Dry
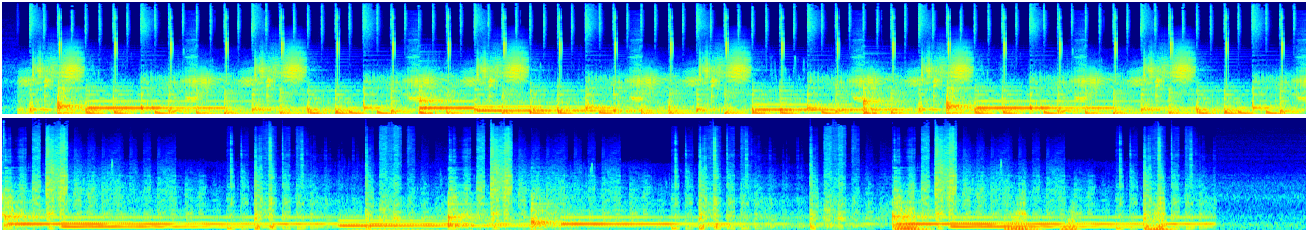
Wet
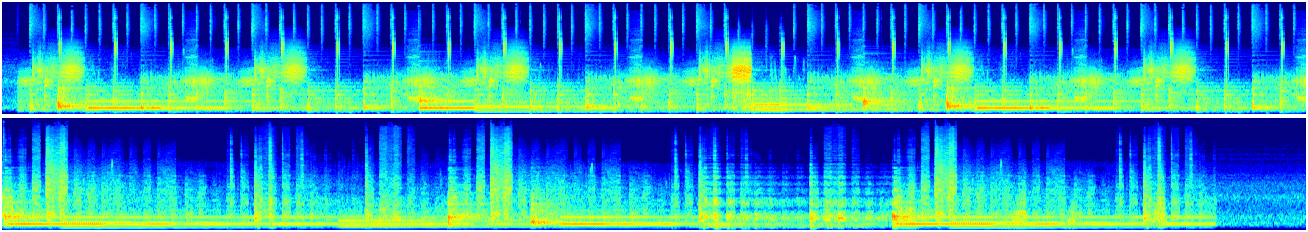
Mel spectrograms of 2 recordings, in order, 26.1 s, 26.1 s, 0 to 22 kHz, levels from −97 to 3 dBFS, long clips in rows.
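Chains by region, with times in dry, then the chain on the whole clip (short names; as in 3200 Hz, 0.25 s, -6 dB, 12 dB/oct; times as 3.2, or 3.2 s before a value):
7.31–7.85 air absorption 120 m + fast leveller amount 100%
20.06–22 tone controls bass +14 dB, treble -9 dB + notch 4400 Hz, Q 17 + comb 2 ms, depth 67%
whole clip: HPF 260 Hz 24 dB/oct; high shelf 6500 Hz -6.5 dB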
